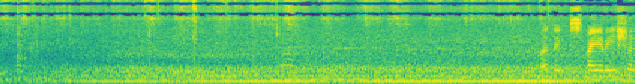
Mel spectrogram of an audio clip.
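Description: Steady low hum of a supermarket's glass-door refrigerated milk case, its fans and cooling running, slowly growing louder while the door is held open.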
